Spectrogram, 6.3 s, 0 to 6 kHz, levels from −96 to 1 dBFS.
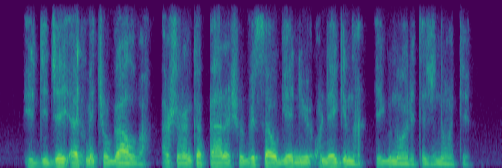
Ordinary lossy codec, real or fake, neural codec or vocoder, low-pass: Opus, 16 kbps; real; none; 5.4 kHz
